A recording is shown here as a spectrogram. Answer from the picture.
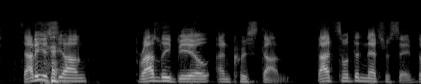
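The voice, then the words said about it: Australian accent. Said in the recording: “I'll try not to speak too fast with my Australian accent.”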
